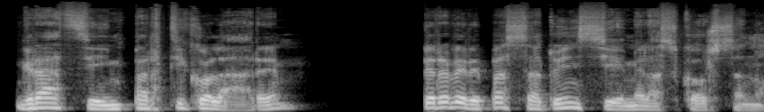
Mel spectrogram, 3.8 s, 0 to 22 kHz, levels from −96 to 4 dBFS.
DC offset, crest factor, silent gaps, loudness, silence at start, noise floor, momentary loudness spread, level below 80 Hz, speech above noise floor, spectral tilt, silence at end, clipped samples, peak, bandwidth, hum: under 0.1%; 18 dB; none; -21 LUFS; 0.1 s; -85 dBFS; 8 LU; -62 dBFS; 65 dB; -6 dB/octave; 0 s; under 0.1%; -2 dBFS; 18.5 kHz; none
